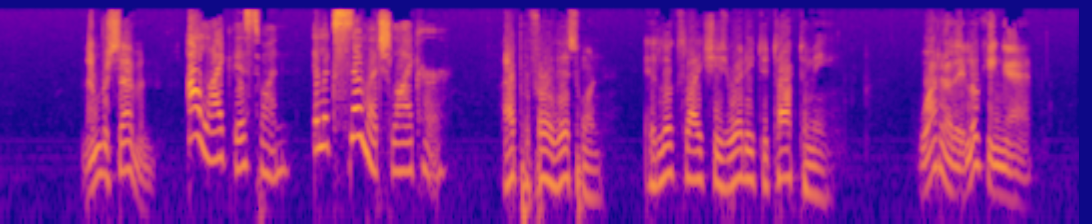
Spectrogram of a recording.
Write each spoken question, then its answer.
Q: What are they looking at?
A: They're looking at photographs.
